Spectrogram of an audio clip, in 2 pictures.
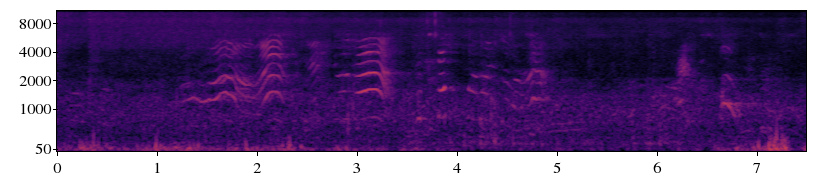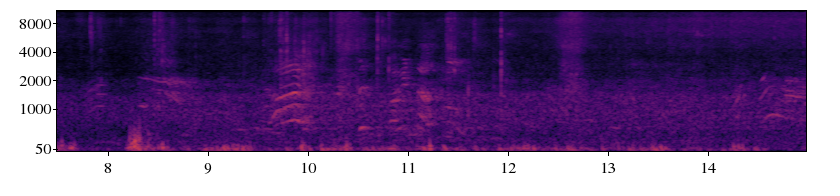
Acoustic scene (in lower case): park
